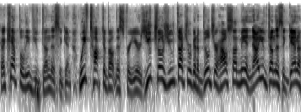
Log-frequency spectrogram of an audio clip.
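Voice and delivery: scolding, condemning, accusing and judgmental tone. Describing the inner voice that accuses, imitating an accusing, judgmental voice. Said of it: "a voice that sounds like an accusation".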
